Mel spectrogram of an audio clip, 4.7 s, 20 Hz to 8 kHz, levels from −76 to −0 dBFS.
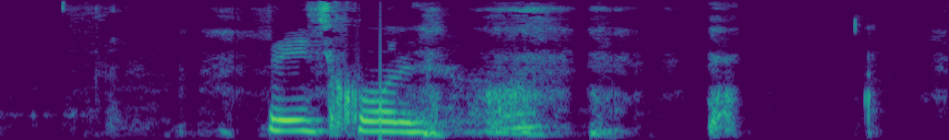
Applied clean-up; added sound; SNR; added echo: none; none; none; none.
